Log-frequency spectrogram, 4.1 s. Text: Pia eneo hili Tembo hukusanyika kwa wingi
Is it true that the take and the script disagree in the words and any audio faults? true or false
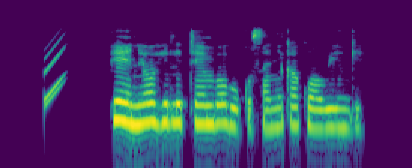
true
